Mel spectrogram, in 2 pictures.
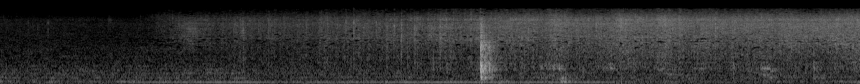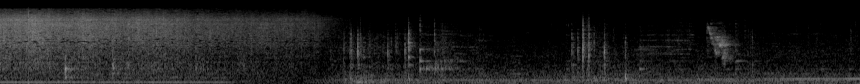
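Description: Potato cubes and chopped garlic sizzling in butter in a non-stick frying pan while a wooden spatula stirs them; the sizzle grows louder about two seconds in, with one sharp tap of the spatula about five seconds in. The sizzle fades out about twelve seconds in, leaving a few light clicks and knocks.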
